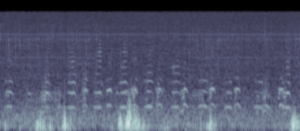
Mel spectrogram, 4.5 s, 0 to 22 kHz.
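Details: Canada goose at Kellys Slough NWR, North Dakota, on 6 April 2013, signalling disgust as a person comes too close: steady run of short nasal honks, some overlapping at different pitches, with loud low thumps about every second.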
